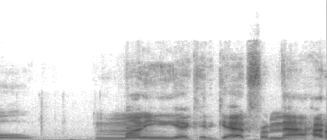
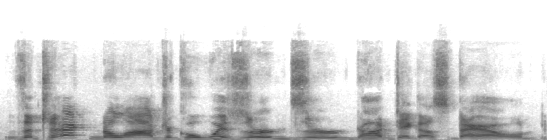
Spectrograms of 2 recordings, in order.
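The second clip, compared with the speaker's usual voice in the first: slow, ominous wizard doom-saying; a slow, portentous old sorcerer; ancient wizard voice; 3 semitones higher, slower than usual. Acted. Friend does a slow wizard voice warning of tech. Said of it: "I love that voice".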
